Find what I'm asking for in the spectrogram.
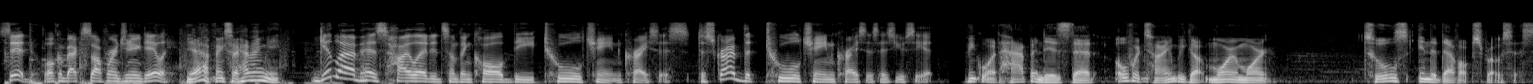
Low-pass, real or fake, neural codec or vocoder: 7.2 kHz; real; none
